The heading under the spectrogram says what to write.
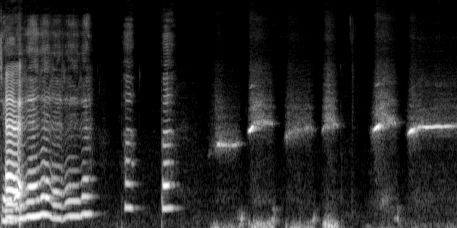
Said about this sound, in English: It's brilliant because you're moving your head thinking the head movement will bring the whistle tone up and down.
